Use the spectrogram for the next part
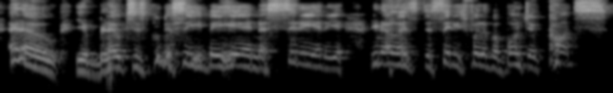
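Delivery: high, lilting mock British accent; put-on British accent. Shown as a demonstration. Comic showing an American crowd loves an accent, high mock British accent. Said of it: "if you come out with a".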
